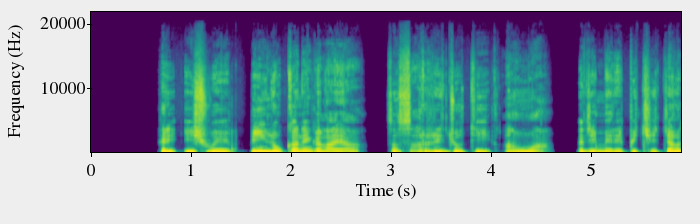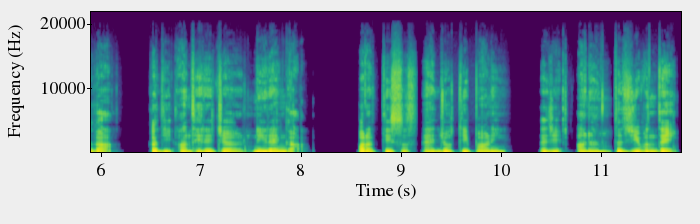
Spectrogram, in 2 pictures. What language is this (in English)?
Bilaspuri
